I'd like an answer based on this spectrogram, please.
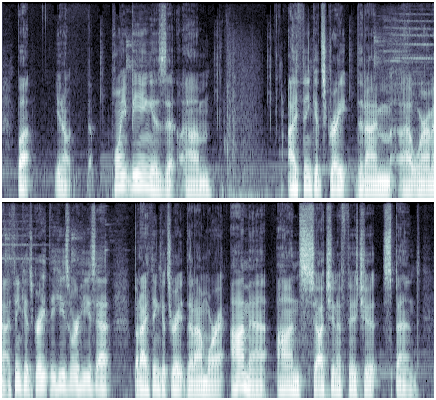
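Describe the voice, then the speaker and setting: A man at a moderate pace, medium-pitched, with ordinary pitch variation and music playing behind him. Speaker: mobile game streamer. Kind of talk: casual gameplay commentary. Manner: halting, many fillers.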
